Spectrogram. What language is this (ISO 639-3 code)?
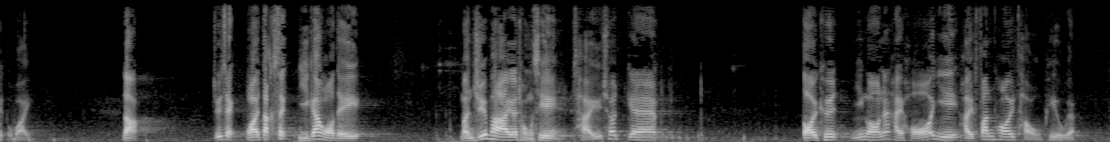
yue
